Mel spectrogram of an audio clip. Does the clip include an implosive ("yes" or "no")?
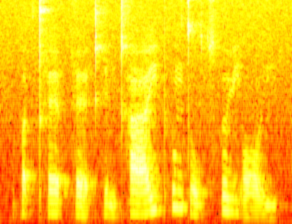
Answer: no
